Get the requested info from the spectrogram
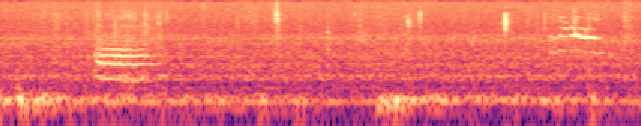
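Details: Gaia's kittens, awake and restless at bedtime after a space heater was switched on: one short, clear meow, then a thin high squeak near the end, over a constant low hum and faint rustling.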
